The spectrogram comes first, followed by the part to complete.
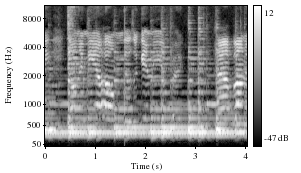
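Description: Ukulele strummed in a steady rhythm of chords, with a girl's singing voice over it in places.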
